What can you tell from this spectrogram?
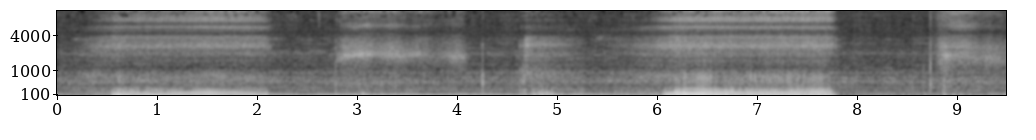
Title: me snoring loud with heavy breathing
